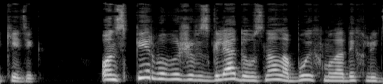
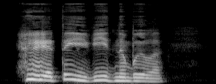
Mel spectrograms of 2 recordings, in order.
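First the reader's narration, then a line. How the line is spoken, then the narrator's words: Laughing. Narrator (Russian): засмеялся Кедик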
